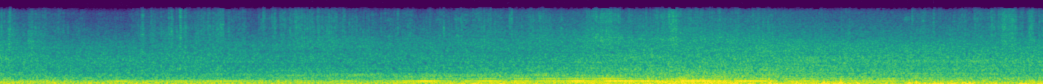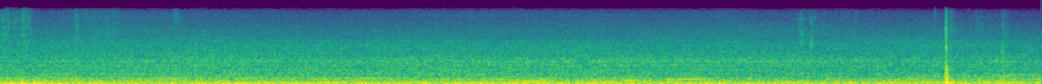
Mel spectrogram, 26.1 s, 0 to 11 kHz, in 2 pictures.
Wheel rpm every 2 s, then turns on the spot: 0, 0, 0, 0, 0, 0, 0, 0, 0, 0, 0, 0, 0.
none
